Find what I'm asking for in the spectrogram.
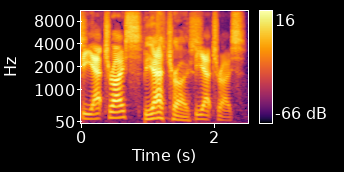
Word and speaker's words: Beatrice: Well, someone says it's not pronounced like that on the text line. Here, there's the text right there. See if you can get that one. – Be at Trice. – It's a Nebraska thing, is what the text says.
